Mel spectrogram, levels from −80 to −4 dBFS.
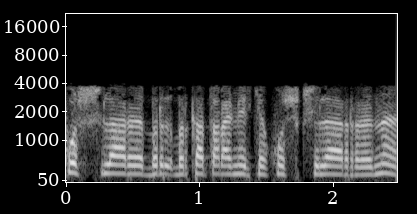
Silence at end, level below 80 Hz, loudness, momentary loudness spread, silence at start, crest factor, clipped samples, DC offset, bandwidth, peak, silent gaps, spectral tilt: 0 s; -60 dBFS; -20 LUFS; 5 LU; 0 s; 16 dB; under 0.1%; under 0.1%; 4.1 kHz; -4 dBFS; none; -2 dB/octave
